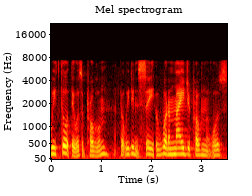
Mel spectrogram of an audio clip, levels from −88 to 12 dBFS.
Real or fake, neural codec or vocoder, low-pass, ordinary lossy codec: real; none; 7.2 kHz; MP3, 64 kbps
